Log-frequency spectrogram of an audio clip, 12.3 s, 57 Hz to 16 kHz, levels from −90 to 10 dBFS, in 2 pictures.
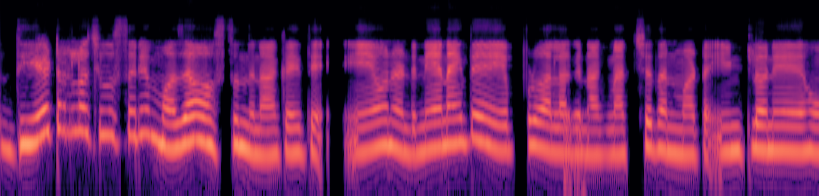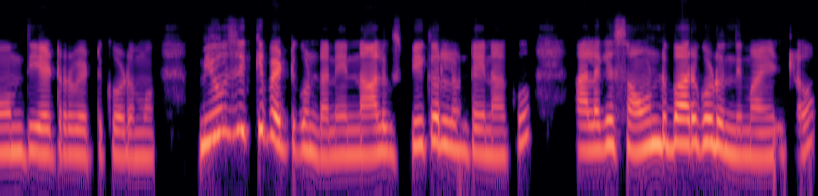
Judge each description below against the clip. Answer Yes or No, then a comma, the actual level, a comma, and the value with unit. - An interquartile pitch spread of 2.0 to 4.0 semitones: No, average, 4.7 semitones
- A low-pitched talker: No, high, 220 Hz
